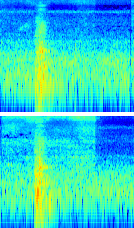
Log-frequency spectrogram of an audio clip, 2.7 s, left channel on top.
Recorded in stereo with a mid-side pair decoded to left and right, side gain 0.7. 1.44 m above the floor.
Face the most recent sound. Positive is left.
turn(degrees=-50)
